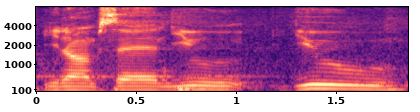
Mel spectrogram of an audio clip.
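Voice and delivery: ordinary talk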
